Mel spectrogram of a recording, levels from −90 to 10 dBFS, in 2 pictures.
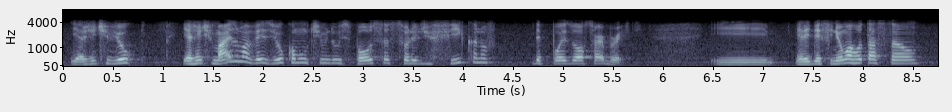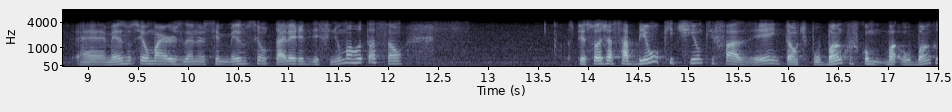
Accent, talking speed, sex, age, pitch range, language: Brazilian, 195 wpm, male, 20-39, 125-190 Hz, Portuguese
